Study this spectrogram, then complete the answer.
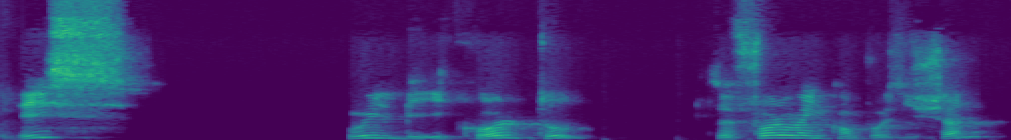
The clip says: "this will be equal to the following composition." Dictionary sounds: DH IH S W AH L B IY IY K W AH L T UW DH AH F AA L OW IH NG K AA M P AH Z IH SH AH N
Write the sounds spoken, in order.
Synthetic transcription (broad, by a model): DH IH S W AH L B IY IY K W AH L T UW DH AH F AA L OW IH NG K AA M P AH Z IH SH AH N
